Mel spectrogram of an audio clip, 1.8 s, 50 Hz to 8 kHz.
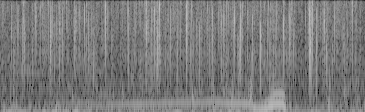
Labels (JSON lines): {"label": "biophony, cascading saw", "recorder": "SoundTrap 600 or HydroMoth"}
